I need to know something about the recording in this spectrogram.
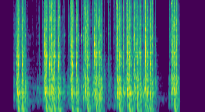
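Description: Typewriter keys striking in quick bursts of clicks, with several runs over about three seconds. They stop shortly before the end.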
